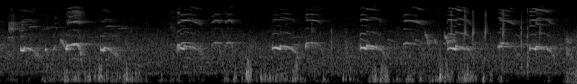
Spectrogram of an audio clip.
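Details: Southern masked weavers at a nesting colony in Mopani Rest Camp, Kruger National Park, November 2010, where a male builds a woven grass nest. Busy overlapping chatter of short buzzy notes, with bright squeaky accents recurring about once a second.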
